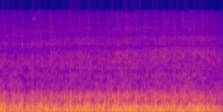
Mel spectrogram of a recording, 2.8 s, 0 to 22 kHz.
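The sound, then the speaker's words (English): A motorcycle engine runs at a steady idle, producing a continuous low, throbbing rumble with an even level and no voices. “somebody just got a 2026 Street Glide, so you can guess who's taking my hand-me-downs. There went my bike.”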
